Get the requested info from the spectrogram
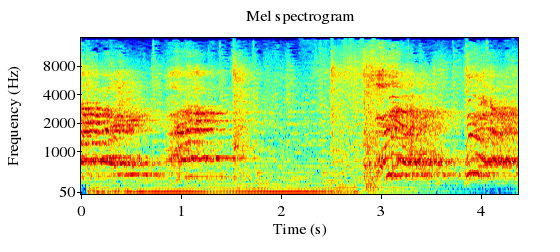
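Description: Background music with sung, choir-like vocals over a deep bass note that drops out about three-quarters of the way through.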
